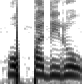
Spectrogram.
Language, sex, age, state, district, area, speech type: Kannada, female, 18-30, Karnataka, Chamarajanagar, urban, read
